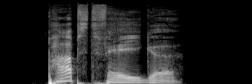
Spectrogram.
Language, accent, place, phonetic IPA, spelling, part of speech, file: German, Germany, Berlin, [ˈpaːpstˌfɛːɪɡə], papstfähige, adjective, De-papstfähige.ogg
- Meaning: inflection of papstfähig: 1. strong/mixed nominative/accusative feminine singular 2. strong nominative/accusative plural 3. weak nominative all-gender singular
